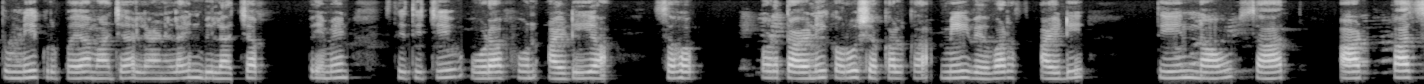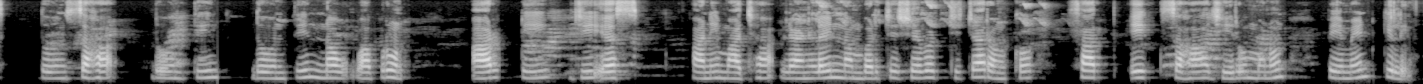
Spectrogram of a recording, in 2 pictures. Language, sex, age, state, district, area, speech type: Marathi, female, 30-45, Maharashtra, Thane, urban, read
